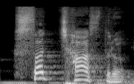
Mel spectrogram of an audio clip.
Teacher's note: यदि त के बाद स हो तो त की जगह च और स की जगह छ हो जाता है।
